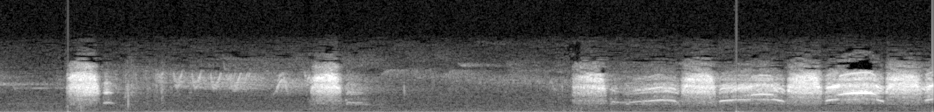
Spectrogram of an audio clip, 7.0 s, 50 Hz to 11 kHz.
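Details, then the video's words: Black stork at its nest in Latvia, webcam recording, morning of 23 June 2017: two isolated hissing bursts over a faint whistle, then a quickening run of raspy pulses and arched whistles. "Melnais Starkis ~Ozols arrives and sings~"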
